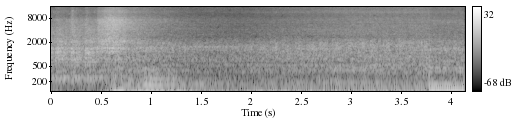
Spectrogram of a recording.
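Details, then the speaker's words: 1993 Ford Falcon ED 5-litre V8, previously crank-no-start from a computer spout driver shorted to battery positive, after repair: brief cranking, quick catch, steady rumbling idle with no stumble; starting normally. "So yeah, as you can see, we're running, and we've got our computer control there, and you can see it's battery voltage to ground, and that's what we weren't getting before"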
